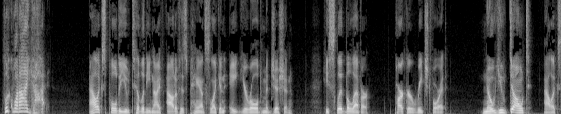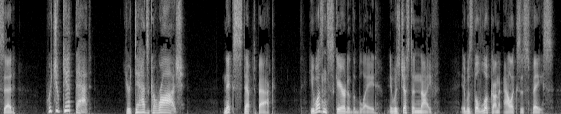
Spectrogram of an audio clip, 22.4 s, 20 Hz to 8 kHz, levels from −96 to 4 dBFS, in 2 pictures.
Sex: male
